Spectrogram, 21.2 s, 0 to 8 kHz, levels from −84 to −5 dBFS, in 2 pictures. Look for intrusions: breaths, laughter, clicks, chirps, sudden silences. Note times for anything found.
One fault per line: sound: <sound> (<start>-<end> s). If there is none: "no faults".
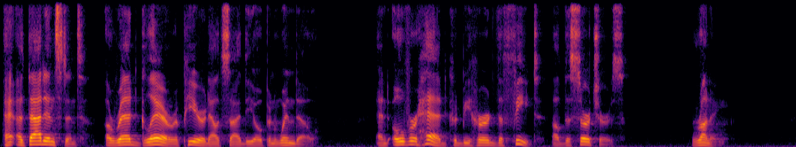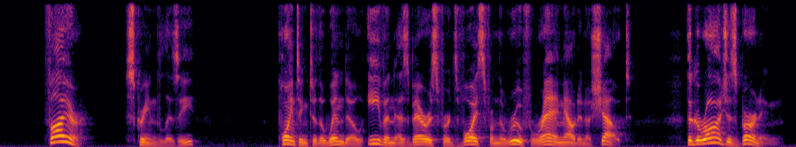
no faults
